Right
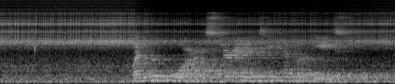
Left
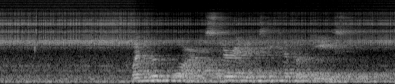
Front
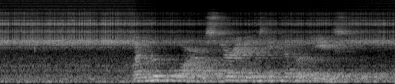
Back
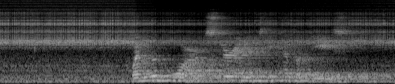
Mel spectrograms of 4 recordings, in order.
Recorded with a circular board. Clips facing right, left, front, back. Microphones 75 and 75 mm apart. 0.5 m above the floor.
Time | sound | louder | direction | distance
1.3 | a man speaking | left 2 dB, even | 145° left | 1.8 m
